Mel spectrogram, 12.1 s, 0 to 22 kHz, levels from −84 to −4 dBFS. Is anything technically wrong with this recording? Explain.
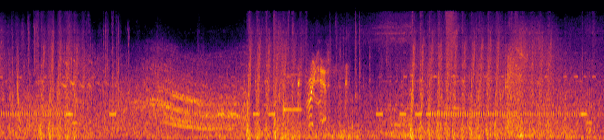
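No, no technical faults.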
